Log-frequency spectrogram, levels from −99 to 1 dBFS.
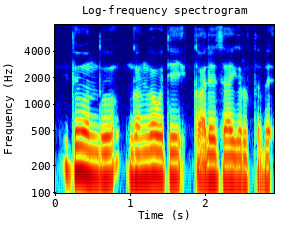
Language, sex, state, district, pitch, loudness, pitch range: Kannada, male, Karnataka, Koppal, 145 Hz, -14 LUFS, 135-155 Hz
